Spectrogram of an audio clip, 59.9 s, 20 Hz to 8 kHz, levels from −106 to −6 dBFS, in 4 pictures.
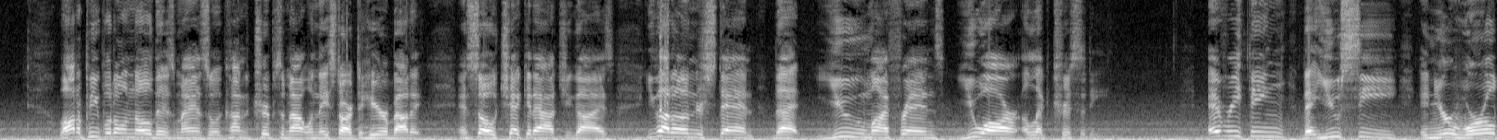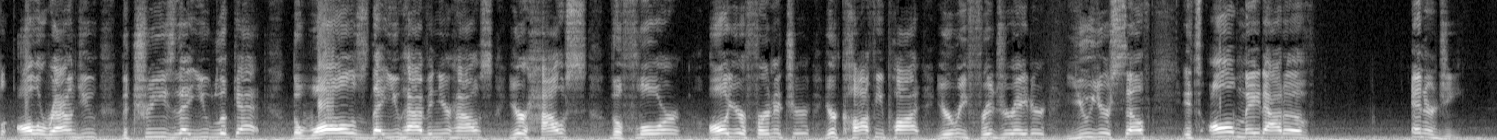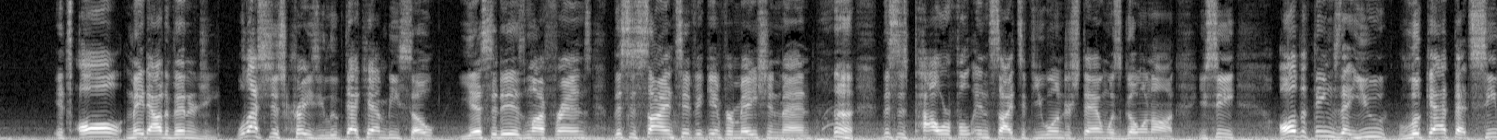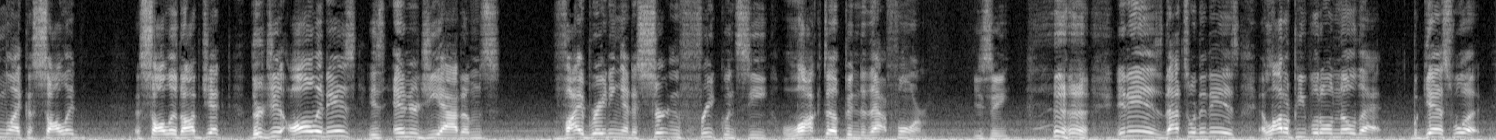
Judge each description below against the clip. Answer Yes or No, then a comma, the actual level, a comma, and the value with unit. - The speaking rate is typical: Yes, average, 170 wpm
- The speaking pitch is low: No, high, 190 Hz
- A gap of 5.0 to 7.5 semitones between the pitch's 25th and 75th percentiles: No, average, 4.0 semitones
